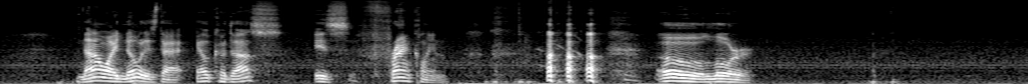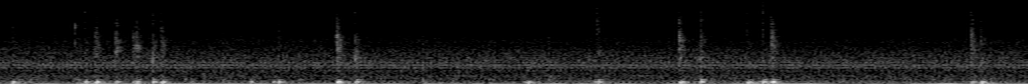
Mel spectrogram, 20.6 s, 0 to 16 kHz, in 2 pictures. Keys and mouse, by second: 8.2-17.1 drag, 17.9-20.5 drag.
